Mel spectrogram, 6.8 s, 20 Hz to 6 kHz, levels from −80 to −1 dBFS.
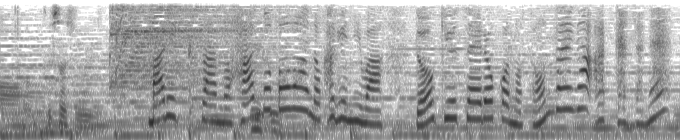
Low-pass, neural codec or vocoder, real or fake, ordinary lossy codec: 5.4 kHz; none; real; none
